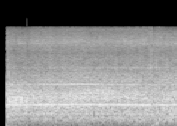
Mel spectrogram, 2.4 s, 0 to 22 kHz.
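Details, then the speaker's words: 1987 Mercedes 300 SEL, six-cylinder, about 130 mileage, starts right up: even, steady idle with a constant mild whine, no knocks, misses or surging; engine healthy, transmission bad. "1987 Mercedes you can hear it run here it's a six cylinder motor sounds good"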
